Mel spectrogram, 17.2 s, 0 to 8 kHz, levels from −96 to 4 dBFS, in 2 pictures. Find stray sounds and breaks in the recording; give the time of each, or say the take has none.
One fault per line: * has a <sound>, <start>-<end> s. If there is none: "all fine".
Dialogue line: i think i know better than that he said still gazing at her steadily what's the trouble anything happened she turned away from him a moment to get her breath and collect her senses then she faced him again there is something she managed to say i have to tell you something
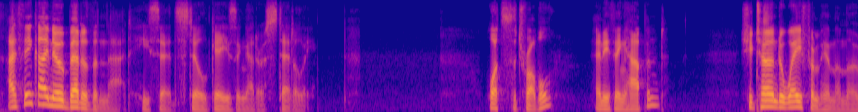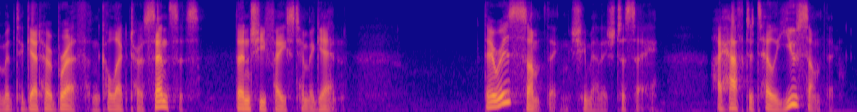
all fine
